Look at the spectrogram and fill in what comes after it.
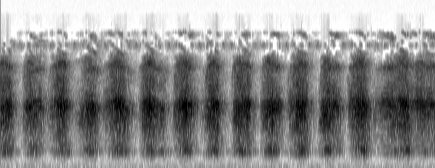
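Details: Frogs of the Northern Territory calling during a December tropical low at Driver, Australia, captured by an unattended phone; loud, regular pulsing croaks, roughly two per second, each a rasping throb rising and falling.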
